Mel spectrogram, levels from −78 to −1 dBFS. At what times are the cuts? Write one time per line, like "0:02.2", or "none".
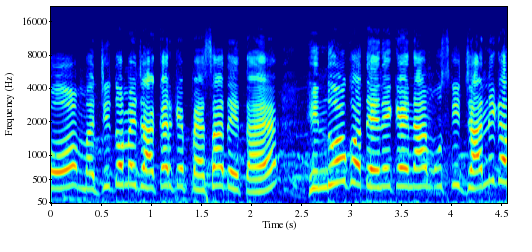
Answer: none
